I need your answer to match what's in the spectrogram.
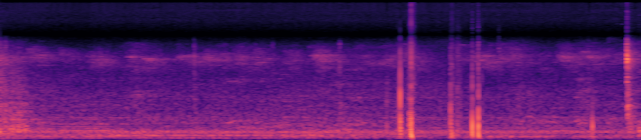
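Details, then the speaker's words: Microwave that was noisy and not heating, after replacing the capacitor and diode, fan disconnected because it vibrated: steady low even transformer hum, no harsh buzz, then handling clicks; normal operation. "solamente está escuchando el transformador el ruido normal"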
